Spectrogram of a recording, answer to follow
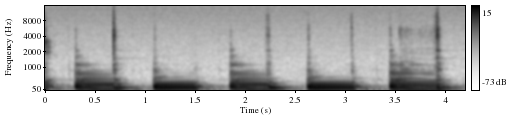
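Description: Electric bass guitar plucked with the fingers, playing single notes of a simple country bass line: five notes about 0.8 s apart, each ringing about half a second before it is cut off.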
